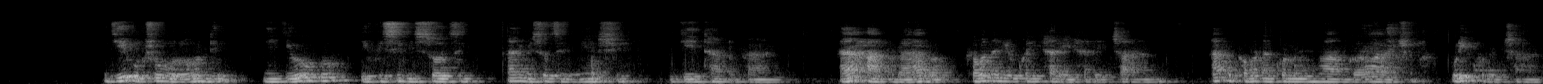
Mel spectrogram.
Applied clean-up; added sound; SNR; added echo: neural separator model SepFormer DNS4.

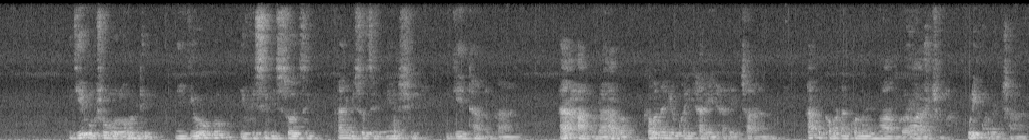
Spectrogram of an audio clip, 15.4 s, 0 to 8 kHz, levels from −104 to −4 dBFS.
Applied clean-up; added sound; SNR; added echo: none; Rain; 17 dB; reverberation time 0.5 s.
